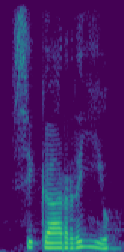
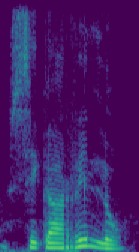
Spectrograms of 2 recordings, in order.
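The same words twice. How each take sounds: First: The double L is sounded as a Y. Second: The double L is sounded as an L. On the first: The speaker calls it right. "the double L is an alphabet pronounced as I A" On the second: The speaker calls it wrong. "This is not cigarillo"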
